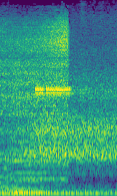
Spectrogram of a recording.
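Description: Sound design of a TV programme's animated logo ident: a whoosh over a steady low drone, with a short high tone just under a second in, and the hiss cutting off suddenly soon after.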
